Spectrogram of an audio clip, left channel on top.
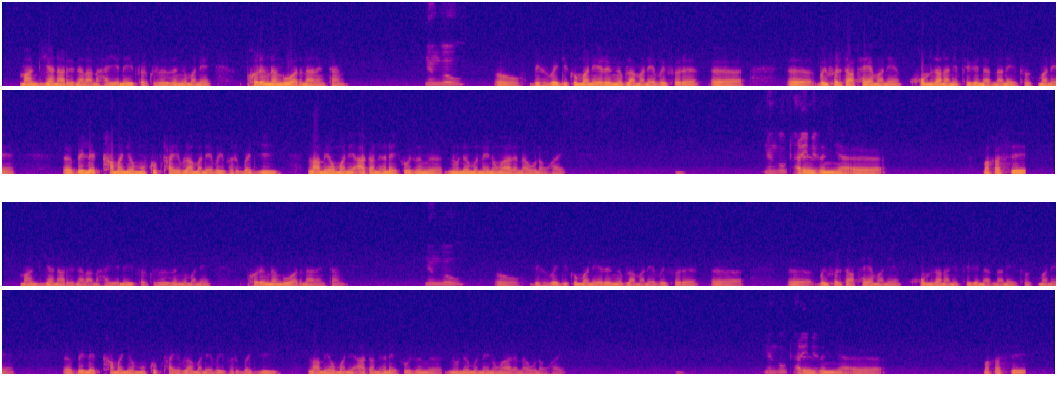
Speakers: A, on the left; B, on the left.
A: मा गियान आरजिना लानो हायो नैफोरखौसो जोङो माने फोरोंनांगौ आरो। ना नोंथां
B: नोंगौ
A: औ बेफोरबायदिखौ माने रोङोब्ला माने बैफोरो ओ बैफोर जाथाया माने खम जानानै फैगोन आरो ना नै बेफोर माने बेलेग खामानियाव मुखुब थायोब्ला माने बैफोर बायदि लामायाव माने आगान होनायखौ जोङो। नुनो मोननाय नङा आरो ना उनावहाय
B: <inaudible>
A: <inaudible>
B: नोंगौ थारैनो
A: आरो जोंनिया ओ माखासे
